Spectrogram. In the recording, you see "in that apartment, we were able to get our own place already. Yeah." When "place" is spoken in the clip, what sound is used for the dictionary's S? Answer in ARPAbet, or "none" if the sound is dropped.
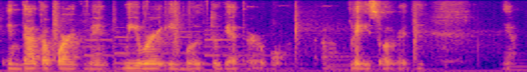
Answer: S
